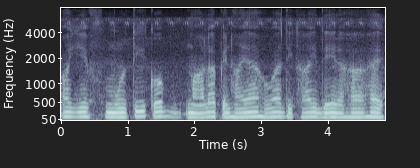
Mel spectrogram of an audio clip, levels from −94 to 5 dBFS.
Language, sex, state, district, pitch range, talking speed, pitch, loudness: Hindi, male, Jharkhand, Ranchi, 110-120 Hz, 135 wpm, 115 Hz, -16 LUFS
